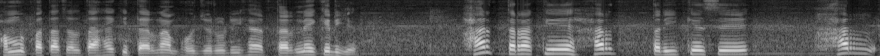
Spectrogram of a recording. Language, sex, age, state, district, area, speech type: Hindi, male, 45-60, Bihar, Vaishali, urban, spontaneous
